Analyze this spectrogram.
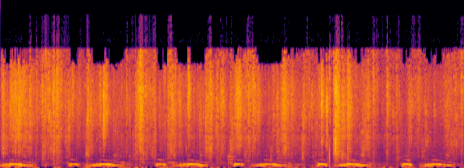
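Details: Spotted dove singing actively indoors: low mellow coos repeated steadily, alternating longer arched notes with short clipped ones, about every second. There is a low background hum and light room noise.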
